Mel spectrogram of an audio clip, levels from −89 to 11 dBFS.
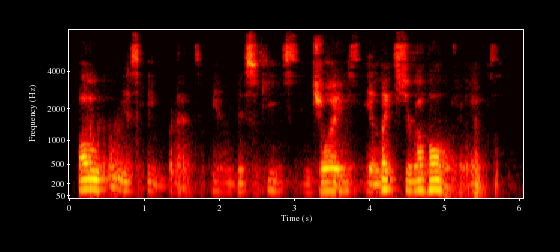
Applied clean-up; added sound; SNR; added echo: neural mask model DeepFilterNet 3.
